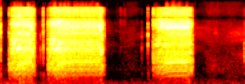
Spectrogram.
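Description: An electric saw cuts through wood in three loud, sustained bursts of high whining buzz, separated by short silences, with no talking.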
